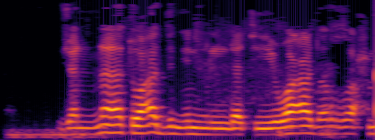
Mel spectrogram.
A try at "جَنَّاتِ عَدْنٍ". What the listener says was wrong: التاء التاء التاء التاء وش عليها التاء جنات عدن. لا جناتي.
